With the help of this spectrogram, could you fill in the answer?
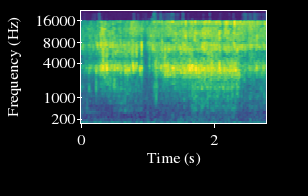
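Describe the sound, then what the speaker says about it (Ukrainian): Water poured from above onto the soil of a raised strawberry garden bed gives a faint, steady splashing trickle that fades briefly near the middle and then carries on. "Ось так залила водою дуже гарно, можу ще додати."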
